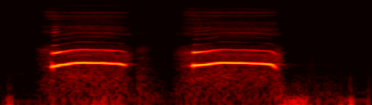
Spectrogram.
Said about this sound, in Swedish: Förlåt, jag blev lite distraherad nu, för nu hörde jag hunden här under. Mm. Det måste vara den.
